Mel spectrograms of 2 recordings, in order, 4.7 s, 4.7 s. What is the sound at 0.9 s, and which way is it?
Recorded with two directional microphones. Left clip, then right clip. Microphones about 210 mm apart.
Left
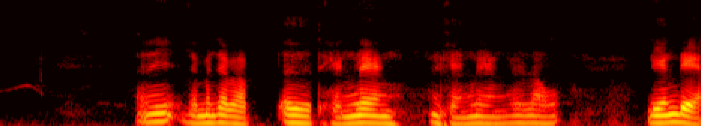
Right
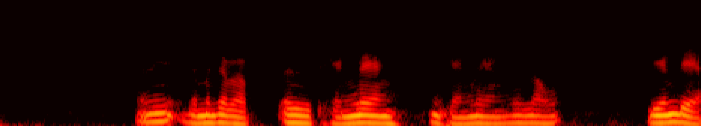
Speech, 25° right (ahead or behind).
